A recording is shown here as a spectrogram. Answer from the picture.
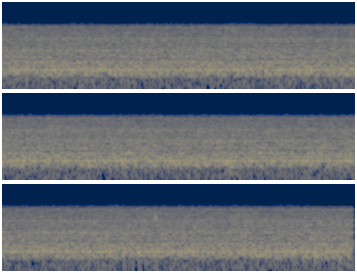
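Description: Steady background hiss with a faint low hum underneath, unchanging throughout, with no distinct events.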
